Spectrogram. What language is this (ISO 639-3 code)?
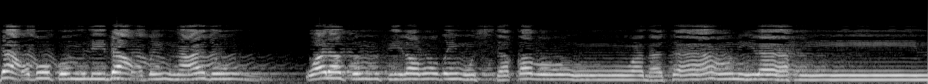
ara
